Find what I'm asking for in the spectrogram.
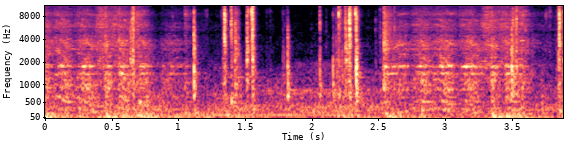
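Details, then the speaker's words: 1998 Holden Commodore Berlina VT, stored 5 years, no fuel reaching the engine (fuel pump fuse popping), new fuel pump fitted, ether sprayed into intake: sluggish cranking with clicks and brief stumbles but no catch; crank no-start. "nothing yet so quickly elicited some outside help"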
